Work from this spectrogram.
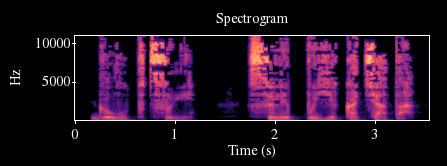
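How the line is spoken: Hissing in the dark. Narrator (Russian): прошипел его голос в темноте коридора

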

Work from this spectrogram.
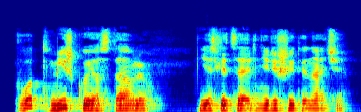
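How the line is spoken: Sigh. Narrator (Russian): вздохнул Николай

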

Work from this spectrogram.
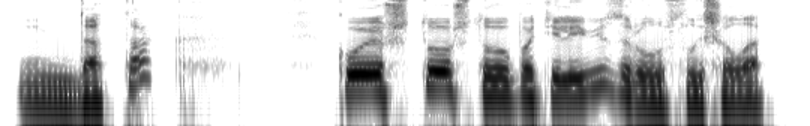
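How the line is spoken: Sly giggling. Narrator (Russian): хихикнув, ответила хитрая женщина

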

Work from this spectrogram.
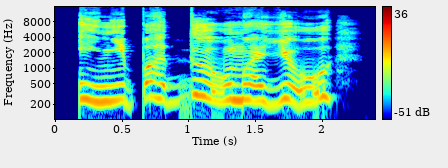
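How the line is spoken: Howling woman. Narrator (Russian): взвыла она

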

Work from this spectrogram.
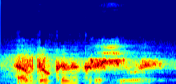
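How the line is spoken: Calm. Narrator (Russian): спокойно сказала Джина

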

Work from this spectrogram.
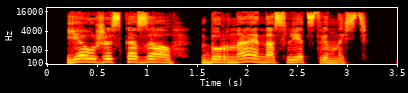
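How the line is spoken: Gloomy summing up. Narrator (Russian): мрачно подвел итог Геннадий Сергеевич

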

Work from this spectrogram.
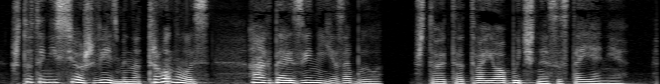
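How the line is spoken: Plain. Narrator (Russian): ответила Окладникова

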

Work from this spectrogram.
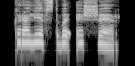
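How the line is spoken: Distracted mutter. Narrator (Russian): пробормотала я, все еще пытаясь собраться с мыслями

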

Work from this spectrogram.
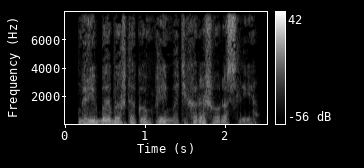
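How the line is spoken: Sighed. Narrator (Russian): вздохнул Федор

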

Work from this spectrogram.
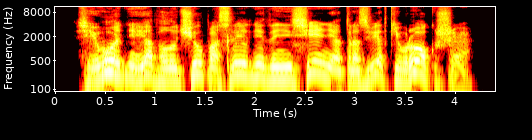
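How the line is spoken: Slightly husky. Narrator (Russian): с легкой хрипотцой произнес Регелион

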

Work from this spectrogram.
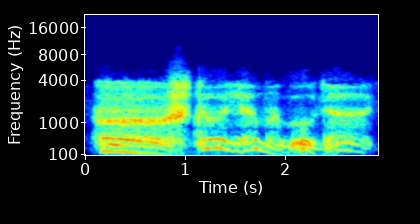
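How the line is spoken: Sighing. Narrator (Russian): вздохнул косой

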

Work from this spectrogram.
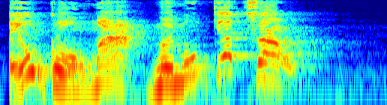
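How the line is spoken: Sudden shout. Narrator (Vietnamese): lão quái ngư bất chợt đã quát lên

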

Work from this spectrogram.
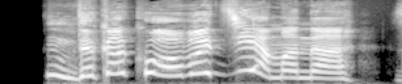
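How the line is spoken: Yelling. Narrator (Russian): заорала Льяра Балаи

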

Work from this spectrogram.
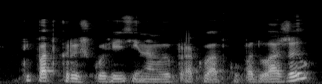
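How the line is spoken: Low-voiced question. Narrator (Russian): вполголоса спросил Куропяткин

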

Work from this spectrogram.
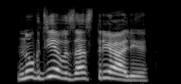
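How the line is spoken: Displeased exclamation. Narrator (Russian): недовольно воскликнула Найла

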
